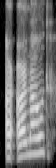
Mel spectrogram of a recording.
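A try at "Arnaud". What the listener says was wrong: You don't say the D, it's Arno. simpler than it looks.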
